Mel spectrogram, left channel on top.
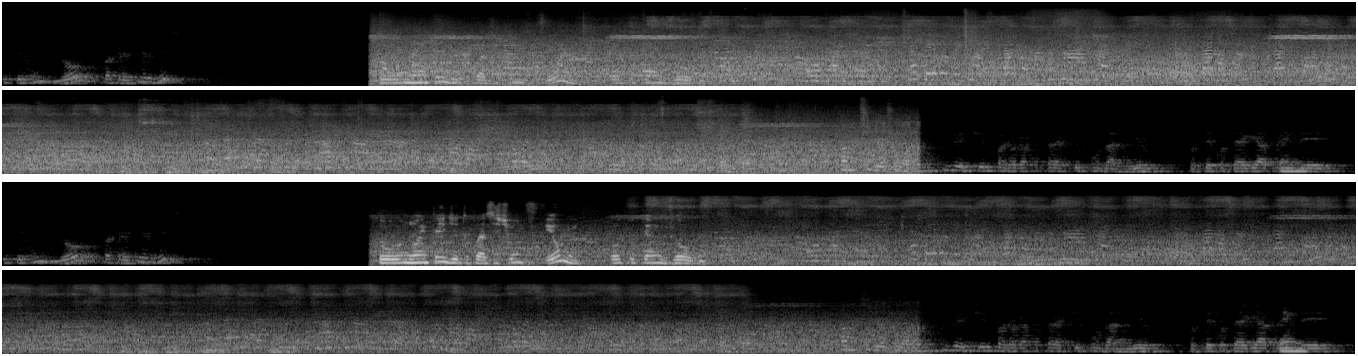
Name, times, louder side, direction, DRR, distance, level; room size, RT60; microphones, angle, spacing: voice 1, 0.0-1.8 9.4-11.2 11.8-14.6 15.1-18.1 18.5-21.9 22.3-25.1 25.4-26.8, left 1 dB, 10° left, -4 dB, 2.2 m, -42 dB
sound 1, 3.7-22.7, left 7 dB, 65° left, 0.4 m, -29 dB
voice 2, 3.8-5.8 6.1-7.1 26.3-26.6, right 6 dB, 75° right, 17 dB, 0.5 m, -24 dB
sound 2, 4.6-23.0, equal, 15° right, 3.4 m, -43 dB
9.1 x 8.3 x 8.6 m, 0.78 s
head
